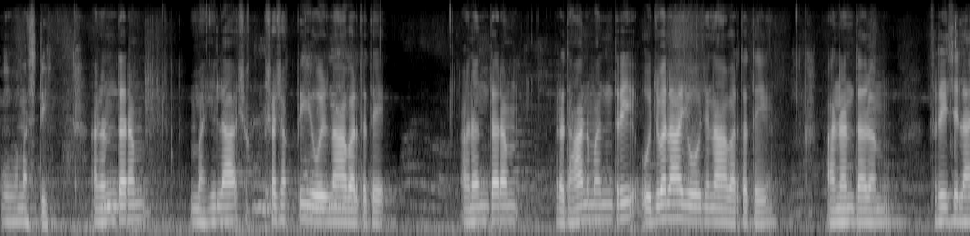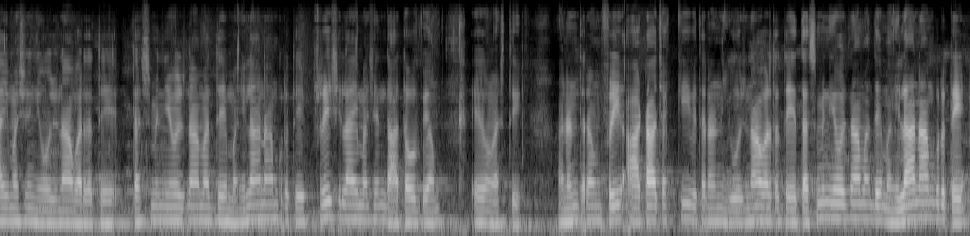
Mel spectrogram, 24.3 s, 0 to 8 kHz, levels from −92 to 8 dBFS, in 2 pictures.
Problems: none marked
